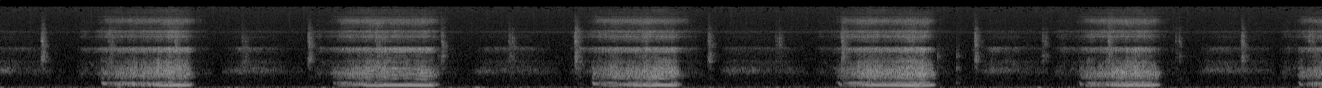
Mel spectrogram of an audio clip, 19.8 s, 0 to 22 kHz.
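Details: Phone recording of a person asleep after practicing the 4-7-8 breathing technique: steady, regular snoring at about 17 breaths a minute, each loud vibrating snore followed by a softer exhale; sleep snoring.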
